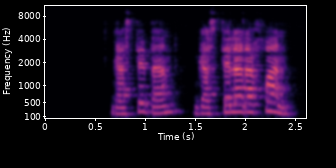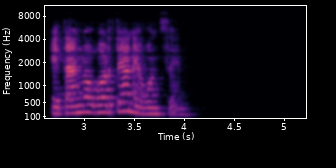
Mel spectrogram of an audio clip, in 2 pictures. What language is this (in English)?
Basque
